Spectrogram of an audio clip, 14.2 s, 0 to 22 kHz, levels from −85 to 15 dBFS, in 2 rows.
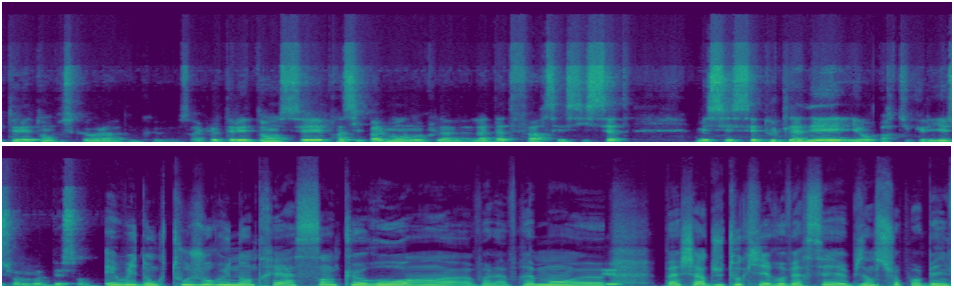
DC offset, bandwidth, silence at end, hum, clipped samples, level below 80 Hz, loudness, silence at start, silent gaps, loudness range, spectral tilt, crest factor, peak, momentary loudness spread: under 0.1%; 17.5 kHz; 0 s; none; under 0.1%; -48 dBFS; -17 LUFS; 0.05 s; none; 2 LU; -5 dB/octave; 16 dB; -2 dBFS; 9 LU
